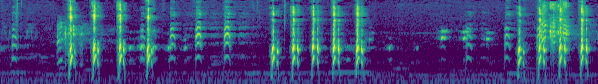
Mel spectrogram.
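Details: Strong night calling of a grey-headed swamphen: three series of loud, nasal, clucking honks, each of about four to six quick notes, with softer notes between series.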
